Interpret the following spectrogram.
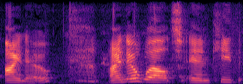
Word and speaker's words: Aino: have on the show is I know it's pronounced I know I know Welch and Keith Anthony Taylor so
